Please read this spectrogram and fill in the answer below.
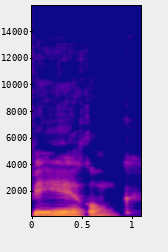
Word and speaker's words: Währung: Actually, as well, I should mention, when an R comes after a vowel sound, it's not pronounced in its normal form, but it becomes very, very soft to the point where you almost don't hear it.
